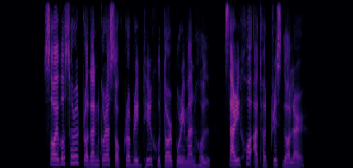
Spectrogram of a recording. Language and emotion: Assamese, neutral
